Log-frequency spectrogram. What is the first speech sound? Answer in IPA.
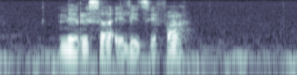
n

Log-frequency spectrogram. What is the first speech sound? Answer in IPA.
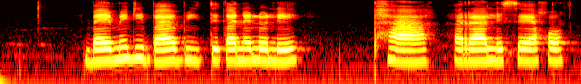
b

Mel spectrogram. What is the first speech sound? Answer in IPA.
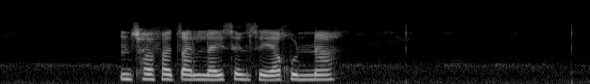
n̩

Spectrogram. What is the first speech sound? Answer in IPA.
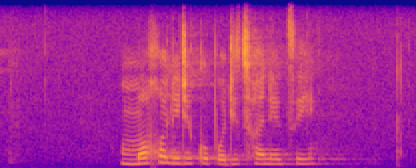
m̩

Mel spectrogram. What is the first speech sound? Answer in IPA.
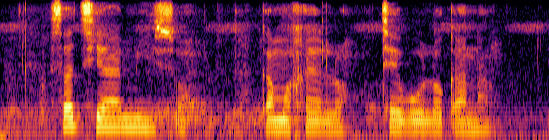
s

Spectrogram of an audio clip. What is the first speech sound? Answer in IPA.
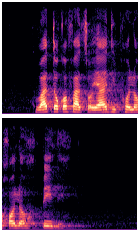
w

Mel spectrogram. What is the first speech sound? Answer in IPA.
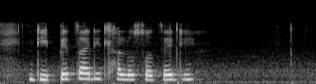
d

